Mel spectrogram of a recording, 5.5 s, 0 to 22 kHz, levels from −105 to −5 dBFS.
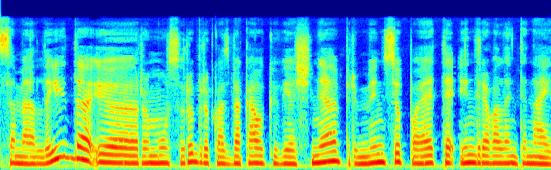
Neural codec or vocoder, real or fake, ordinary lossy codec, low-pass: vocoder, 48 kHz, 128 mel bands, Vocos; fake; AAC, 64 kbps; 14.4 kHz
